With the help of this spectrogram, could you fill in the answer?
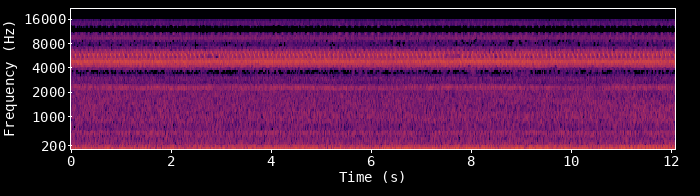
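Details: Continuous insect trilling, shrill and finely pulsed, holding an even level throughout over a quiet low-frequency hum.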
